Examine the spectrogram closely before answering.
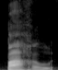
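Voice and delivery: parle with a guttural French R. Shown as a demonstration. Showing the listener France's cultural R, guttural French R. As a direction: say parle with the R rasped in the throat. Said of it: "o francês você tem um R cultural".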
